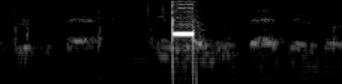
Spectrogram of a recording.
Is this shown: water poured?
no

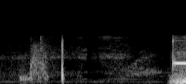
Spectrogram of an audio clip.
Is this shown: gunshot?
no

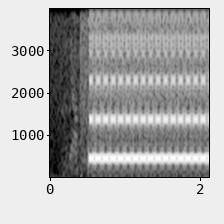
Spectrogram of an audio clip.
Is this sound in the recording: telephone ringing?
yes

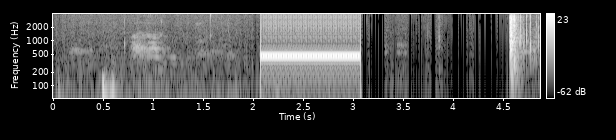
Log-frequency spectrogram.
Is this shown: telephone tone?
yes

